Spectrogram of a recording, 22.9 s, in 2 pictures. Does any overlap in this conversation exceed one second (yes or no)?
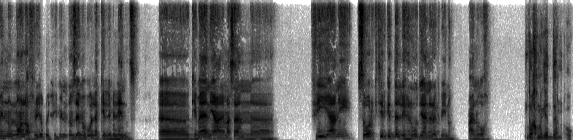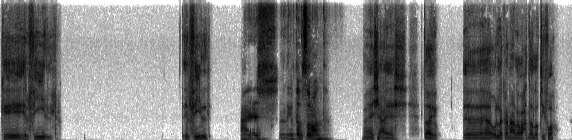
no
